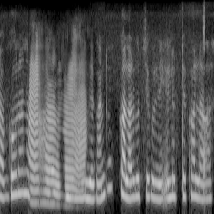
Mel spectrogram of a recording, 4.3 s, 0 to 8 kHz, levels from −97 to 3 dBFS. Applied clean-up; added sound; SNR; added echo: neural mask model Resemble Enhance denoiser.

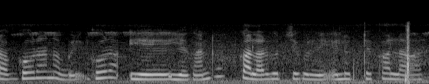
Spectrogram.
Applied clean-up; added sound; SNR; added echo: none; none; none; none.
